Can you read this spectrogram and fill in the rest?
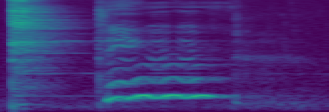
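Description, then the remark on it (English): Wine glasses holding Cabernet Merlot clink together once in a toast: a sharp, bright tap, then a wavering, sustained tone that rings for under a second before fading out. “Okay, we're going to do our wine. Yeah. Cheers.”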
